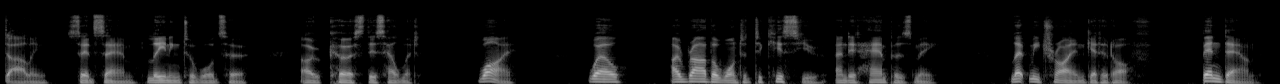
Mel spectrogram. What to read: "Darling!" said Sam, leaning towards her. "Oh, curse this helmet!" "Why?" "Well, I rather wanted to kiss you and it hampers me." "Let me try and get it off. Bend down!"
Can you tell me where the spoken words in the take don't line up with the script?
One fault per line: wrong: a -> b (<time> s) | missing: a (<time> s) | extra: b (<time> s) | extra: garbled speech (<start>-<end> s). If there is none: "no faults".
no faults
